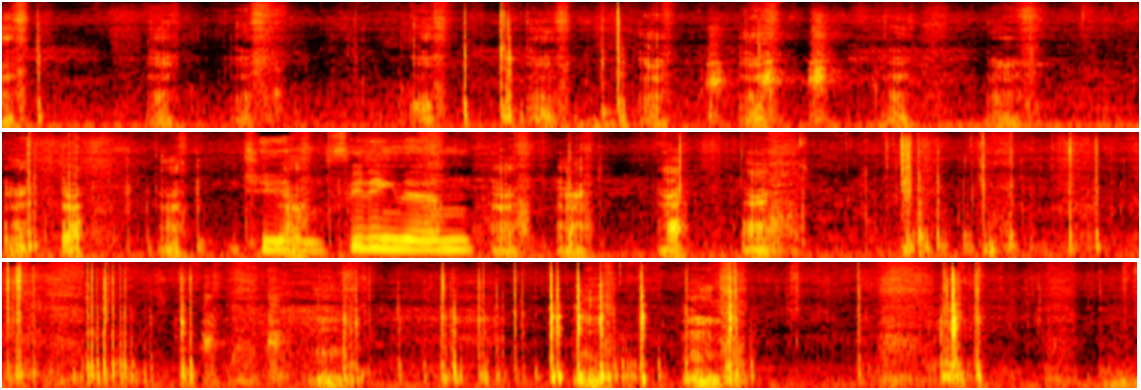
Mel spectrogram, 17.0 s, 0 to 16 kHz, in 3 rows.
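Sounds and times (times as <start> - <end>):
pigs grunting: 0.0 - 7.4, 8.0 - 17.0
chewing and smacking: 9.4 - 17.0.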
